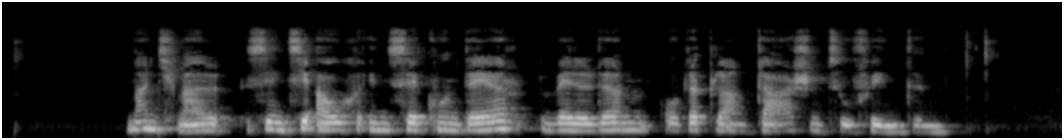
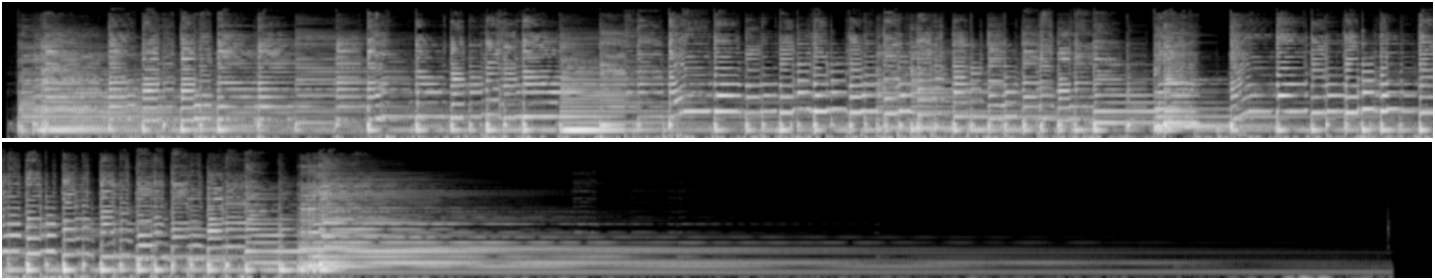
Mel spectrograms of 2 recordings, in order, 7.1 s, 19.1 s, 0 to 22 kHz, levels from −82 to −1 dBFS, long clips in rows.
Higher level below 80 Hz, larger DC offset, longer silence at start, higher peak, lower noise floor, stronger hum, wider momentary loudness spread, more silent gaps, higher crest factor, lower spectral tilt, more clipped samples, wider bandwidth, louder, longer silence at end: second, -82 dBFS vs -44 dBFS; neither; first, 0.85 s vs 0.1 s; second, -10 dBFS vs 0 dBFS; first, -77 dBFS vs -51 dBFS; neither; second, 12 LU vs 15 LU; neither; about the same, 20 dB vs 20 dB; about the same, -4.5 dB/octave vs -4 dB/octave; neither; second, 11 kHz vs 17 kHz; second, -30 LUFS vs -18 LUFS; second, 0.5 s vs 0.7 s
